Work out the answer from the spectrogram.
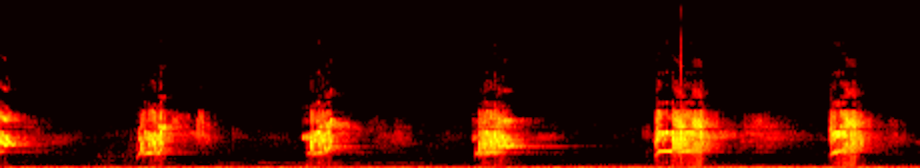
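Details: White-beaked lovebird uttering harsh, high squawking bursts, six of them spaced roughly a second apart, with quiet between each.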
